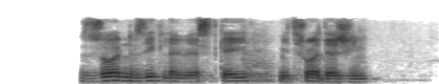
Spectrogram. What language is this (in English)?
Central Kurdish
